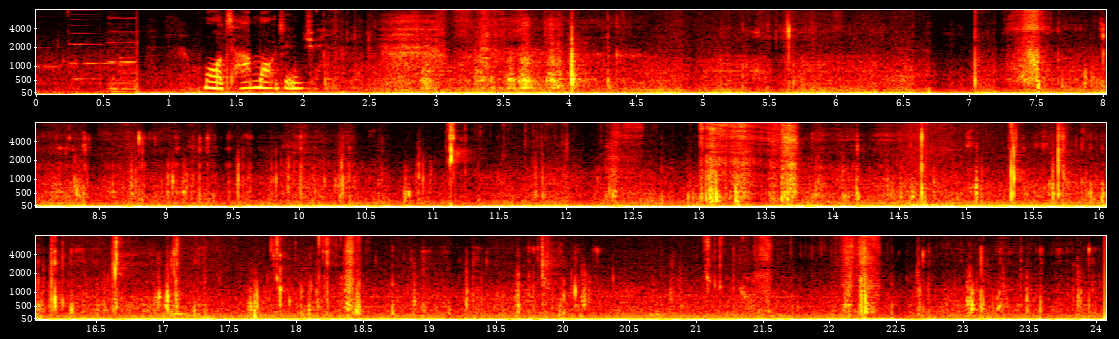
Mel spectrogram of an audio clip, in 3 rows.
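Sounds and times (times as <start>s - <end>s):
steady low hum: 0.0s - 24.0s
person chewing soft food: 2.6s - 6.4s, 7.0s - 24.0s.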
